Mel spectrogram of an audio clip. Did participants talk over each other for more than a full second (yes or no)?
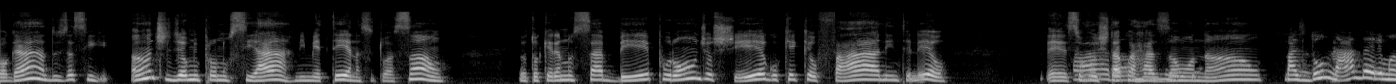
yes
